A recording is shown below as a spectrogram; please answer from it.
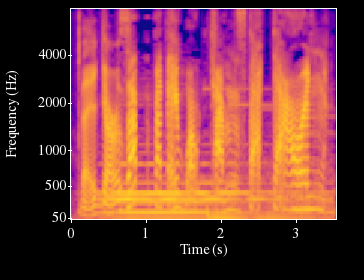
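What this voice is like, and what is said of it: Weird put-on voice. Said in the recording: “I said it in a weird voice”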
